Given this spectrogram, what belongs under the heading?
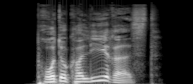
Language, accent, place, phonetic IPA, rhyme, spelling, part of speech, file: German, Germany, Berlin, [pʁotokɔˈliːʁəst], -iːʁəst, protokollierest, verb, De-protokollierest.ogg
- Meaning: second-person singular subjunctive I of protokollieren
